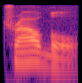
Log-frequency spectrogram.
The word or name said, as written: Traubel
